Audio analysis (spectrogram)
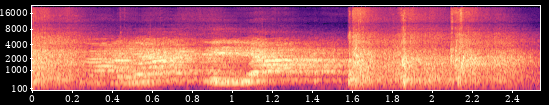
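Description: Students in a classroom clap together in a rhythmic chant, a few sharp claps breaking through a wash of voices near the end.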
